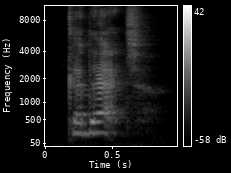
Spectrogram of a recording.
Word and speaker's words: cadet: In French, the word cadet is pronounced cadet, and the Scots changed it to caddy.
